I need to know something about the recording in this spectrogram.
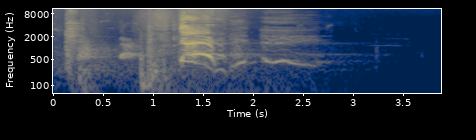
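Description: A body falls heavily to the ground.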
